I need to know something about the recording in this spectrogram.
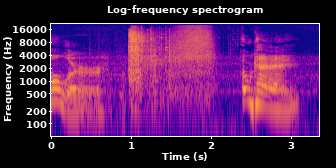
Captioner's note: crash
